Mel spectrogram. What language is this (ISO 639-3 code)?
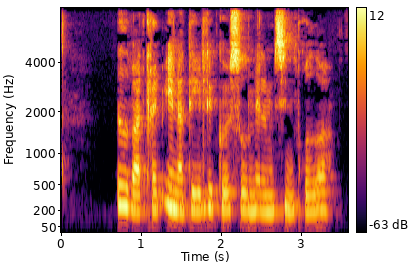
dan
